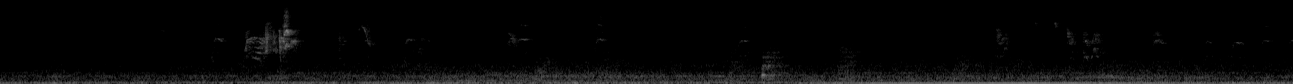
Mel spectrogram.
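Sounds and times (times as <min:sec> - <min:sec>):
high bird chirps: 0:01.6 - 0:04.3.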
